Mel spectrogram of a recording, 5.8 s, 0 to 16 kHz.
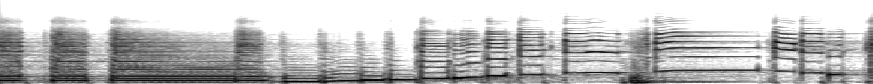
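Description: An electric guitar through an amp with its volume knob, which works as gain, set around 7, giving the first light overdrive, playing a sustained chord, then a rising run of single notes and more chords, with a slightly gritty, harmonically rich tone.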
